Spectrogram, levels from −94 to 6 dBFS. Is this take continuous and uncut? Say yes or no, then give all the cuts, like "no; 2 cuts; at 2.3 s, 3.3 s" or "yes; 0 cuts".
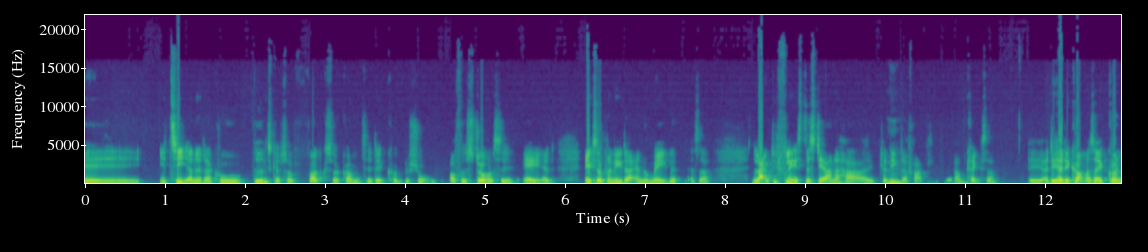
yes; 0 cuts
